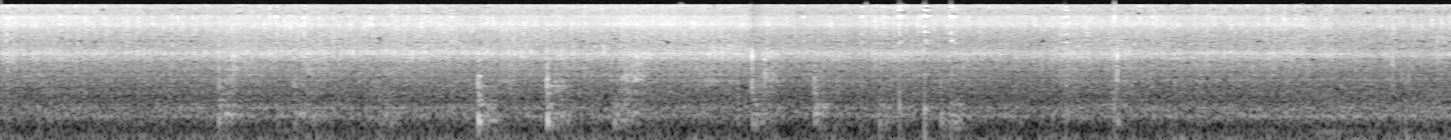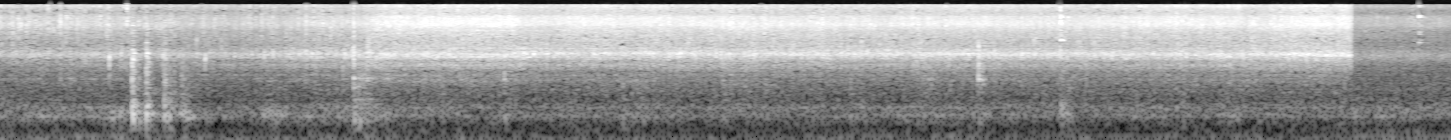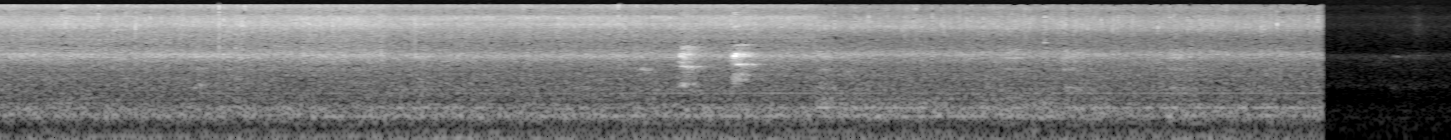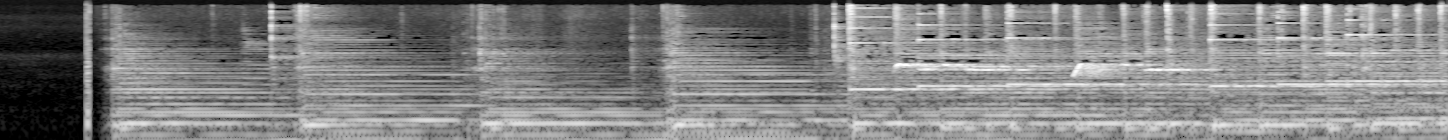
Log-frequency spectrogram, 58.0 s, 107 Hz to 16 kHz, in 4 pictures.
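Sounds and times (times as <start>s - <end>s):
chicken sizzling in oil: 0.0s - 42.3s.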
